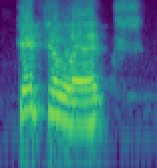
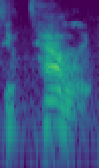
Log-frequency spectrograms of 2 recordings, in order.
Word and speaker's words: Tiktaalik: What is the falsification process you went through to falsify whether or not Titulix or evolved from fish? What was it's pronounced Tiktaalik.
